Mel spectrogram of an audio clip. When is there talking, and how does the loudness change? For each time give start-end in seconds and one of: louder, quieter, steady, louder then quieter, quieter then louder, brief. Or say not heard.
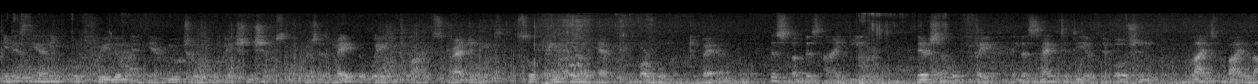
0.0-12.5 steady.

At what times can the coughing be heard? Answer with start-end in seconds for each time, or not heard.
not heard.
